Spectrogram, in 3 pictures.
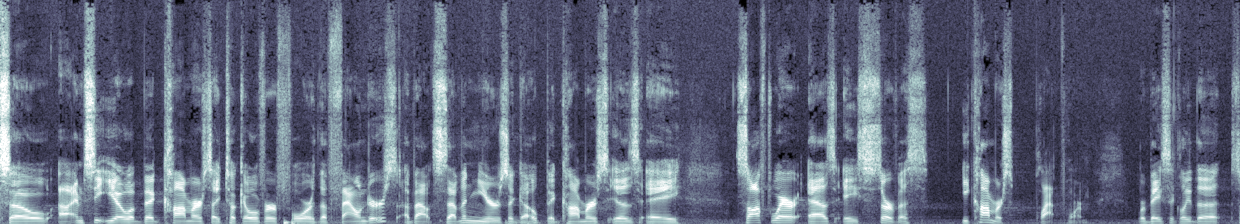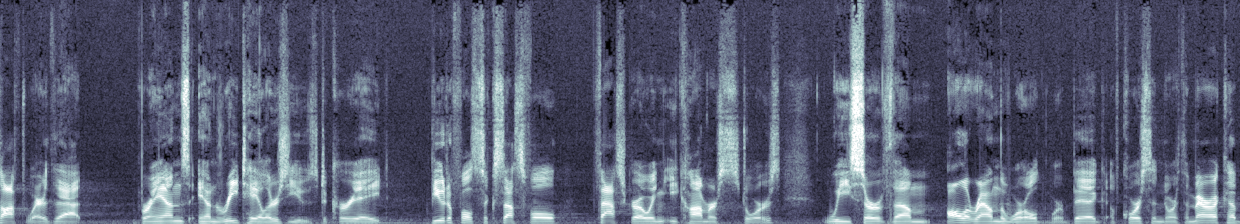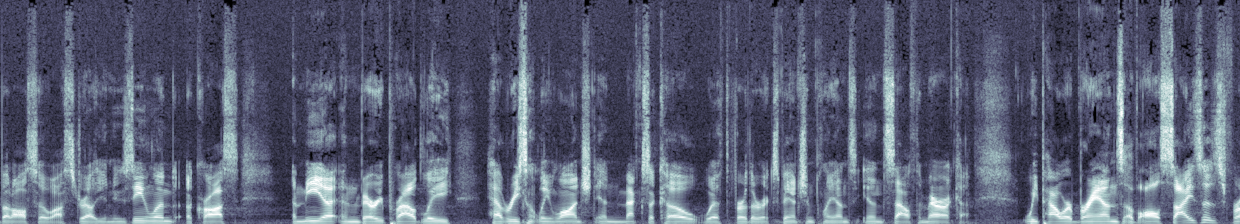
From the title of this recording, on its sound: Live from ShopTalk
